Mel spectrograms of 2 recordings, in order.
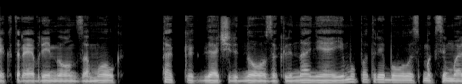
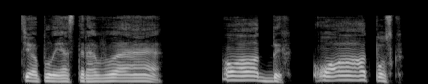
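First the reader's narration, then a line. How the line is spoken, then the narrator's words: Nasal mocking drone. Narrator (Russian): гундел он гнусавым голосом, изображая своего начальника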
